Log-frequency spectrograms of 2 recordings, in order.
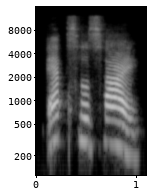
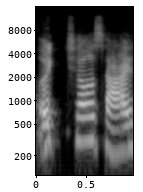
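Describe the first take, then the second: First: The stress falls on the first syllable. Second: The stress falls on a later syllable. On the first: The speaker calls it right. "trọng âm nó rơi vào chính chữ é đó. Nên chúng ta phải phát âm là chữ é" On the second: The speaker calls it wrong. "Còn nếu em đọc là exercise thì nó đã âm ý rồi. Âm ý thì nó lại không có trong âm. Nên em đọc sai nhá"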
